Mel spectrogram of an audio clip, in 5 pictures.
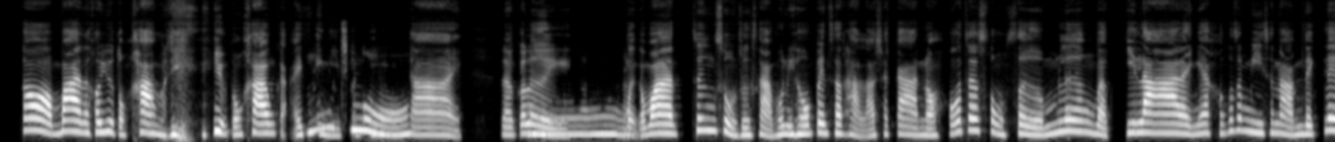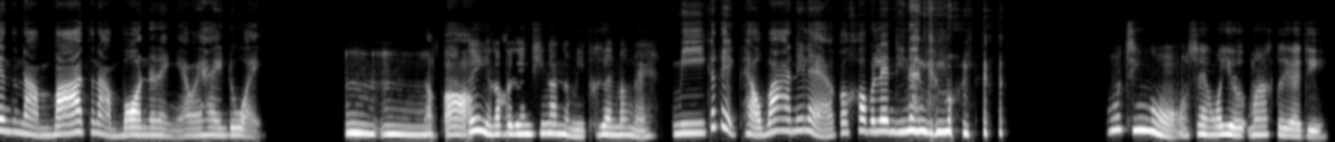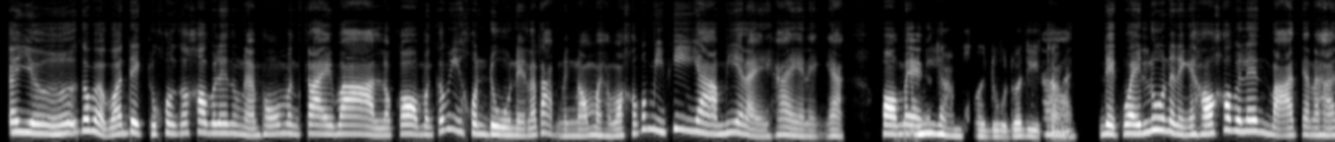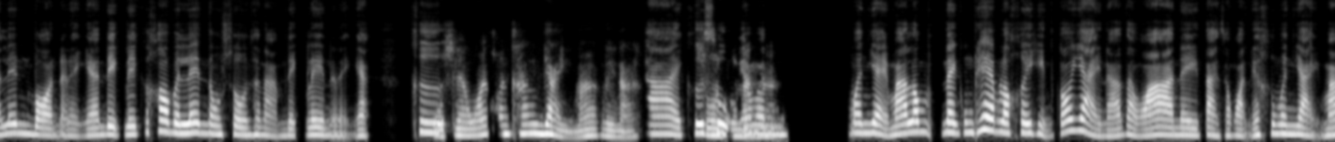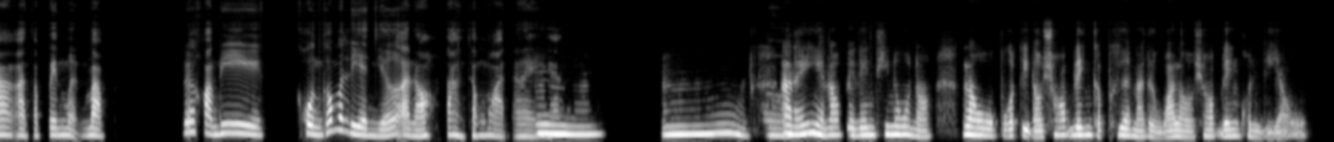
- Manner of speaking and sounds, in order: laughing while speaking: "พอดี"; laughing while speaking: "นั่นกันหมด"; chuckle
- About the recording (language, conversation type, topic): Thai, podcast, คุณชอบเล่นเกมอะไรในสนามเด็กเล่นมากที่สุด?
